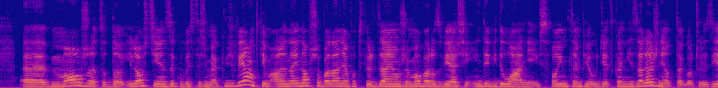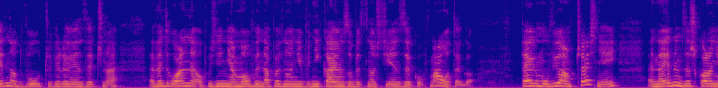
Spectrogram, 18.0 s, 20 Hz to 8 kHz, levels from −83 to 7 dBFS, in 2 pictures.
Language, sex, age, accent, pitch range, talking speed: Polish, female, 20-39, native, 195-240 Hz, 175 wpm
